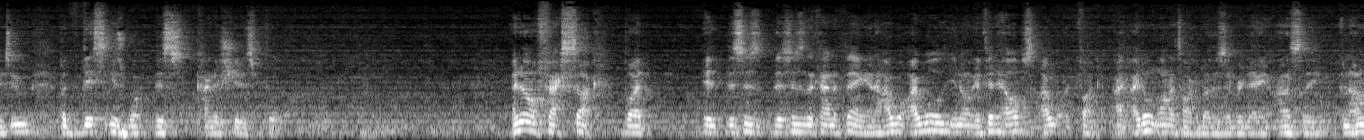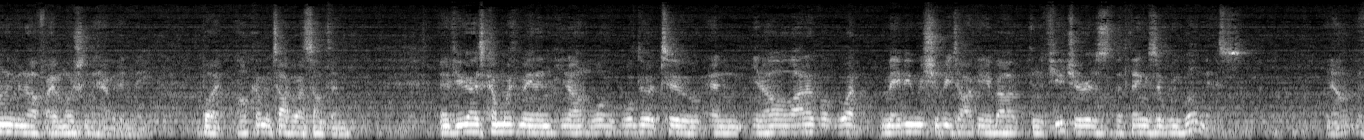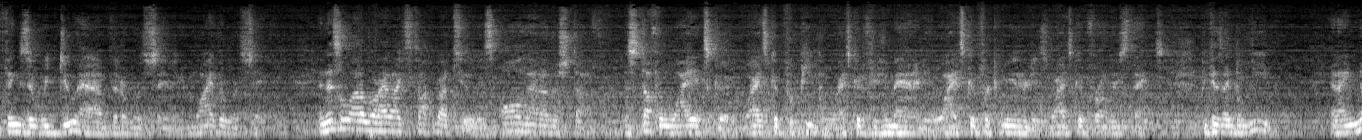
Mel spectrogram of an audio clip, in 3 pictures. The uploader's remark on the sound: This podcast was pulled directly from our Live Stream bar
